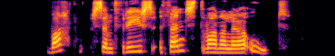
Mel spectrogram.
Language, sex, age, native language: Icelandic, female, 20-29, Icelandic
